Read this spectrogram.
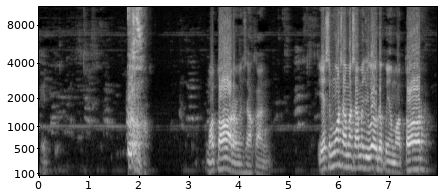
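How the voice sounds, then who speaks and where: A man's voice: a little high, animated, slow, long pauses, faint music behind. A man giving a casual religious lesson at a home gathering, talking in a conversational way and quizzing his listeners with questions. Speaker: ustaz teaching a religious study group.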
